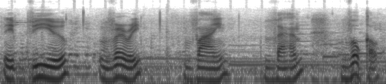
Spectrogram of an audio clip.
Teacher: the air is never completely stopped by the V sound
